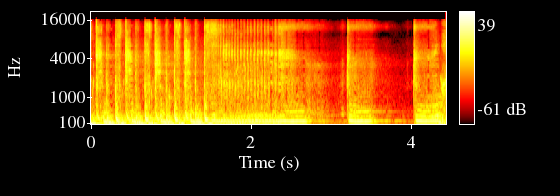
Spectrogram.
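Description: Solo beatboxing into a handheld microphone: quick clicks and snare hits over repeated falling bass drops for about a second and a half, then a held low bass hum that fades out. A short hum comes back a little after three seconds in, followed by a near-silent break just before the end.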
